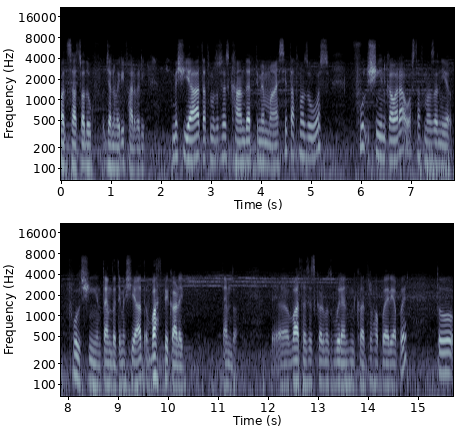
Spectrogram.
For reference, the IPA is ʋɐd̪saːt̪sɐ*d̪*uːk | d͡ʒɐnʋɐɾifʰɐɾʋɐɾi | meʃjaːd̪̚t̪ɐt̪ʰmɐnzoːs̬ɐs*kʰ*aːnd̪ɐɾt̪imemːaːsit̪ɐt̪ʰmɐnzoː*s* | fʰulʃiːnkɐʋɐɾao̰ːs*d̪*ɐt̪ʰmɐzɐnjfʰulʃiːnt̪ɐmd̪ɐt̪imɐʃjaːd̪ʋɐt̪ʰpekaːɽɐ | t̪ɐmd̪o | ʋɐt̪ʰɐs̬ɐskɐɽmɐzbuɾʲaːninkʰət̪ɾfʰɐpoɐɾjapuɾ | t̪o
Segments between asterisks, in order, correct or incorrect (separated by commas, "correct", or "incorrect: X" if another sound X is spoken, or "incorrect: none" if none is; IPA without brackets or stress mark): correct, correct, correct, incorrect: t̪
